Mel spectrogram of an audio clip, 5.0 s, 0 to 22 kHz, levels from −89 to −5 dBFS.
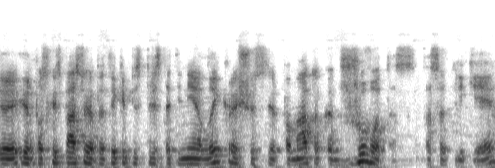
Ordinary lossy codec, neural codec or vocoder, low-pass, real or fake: Opus, 24 kbps; vocoder, 24 kHz, 100 mel bands, Vocos; 10.8 kHz; fake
